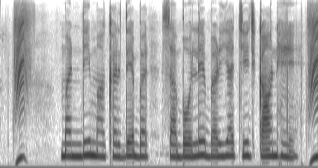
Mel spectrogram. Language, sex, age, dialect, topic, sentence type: Chhattisgarhi, female, 18-24, Northern/Bhandar, agriculture, question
